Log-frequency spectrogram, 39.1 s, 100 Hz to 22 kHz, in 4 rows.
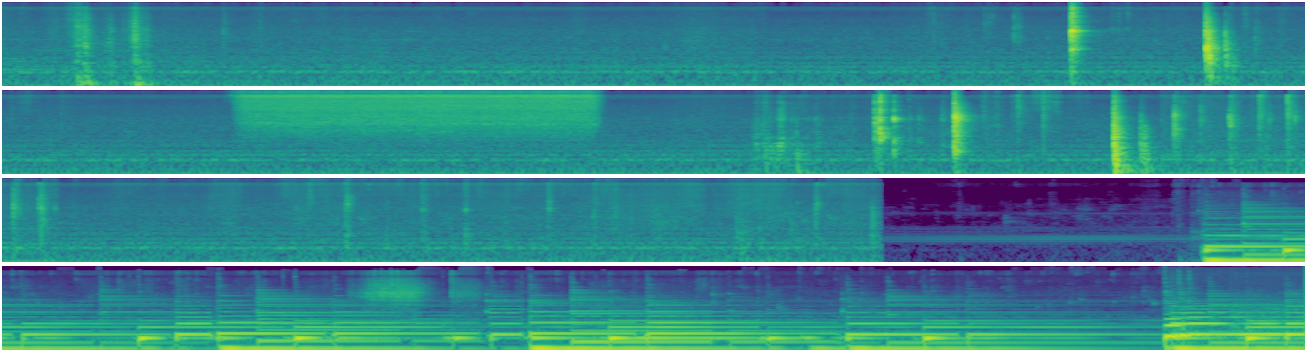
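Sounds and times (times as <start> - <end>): spray hiss: 11.5 - 14.3.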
